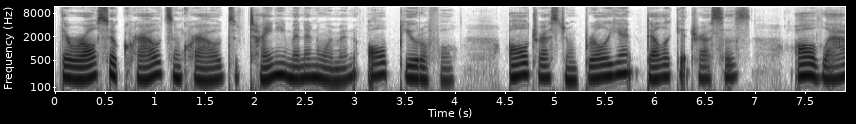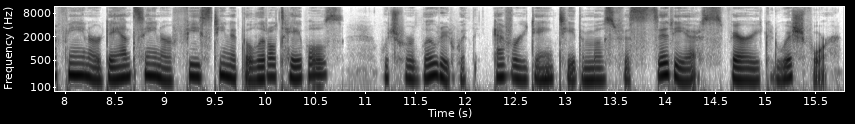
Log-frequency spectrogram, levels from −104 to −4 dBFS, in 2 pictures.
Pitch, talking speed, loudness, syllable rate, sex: 175 Hz, 160 wpm, -18 LUFS, 4.9 syllables/s, female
